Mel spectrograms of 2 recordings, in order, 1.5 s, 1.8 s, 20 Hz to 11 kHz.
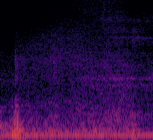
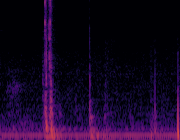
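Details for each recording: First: Jaguar X300 4.0 six-cylinder after wiper fault repair: quiet steady low motor hum with soft clunk at start of sweep; wiper now working normally, washer warning light still on though fluid is full. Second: Jaguar X300 4.0 six-cylinder, wipers dead though washer works and fuse tested good: sharp relay clacks in quiet cabin when wiper stalk is operated, no motor hum follows; relay clicks but wiper motor does not run.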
